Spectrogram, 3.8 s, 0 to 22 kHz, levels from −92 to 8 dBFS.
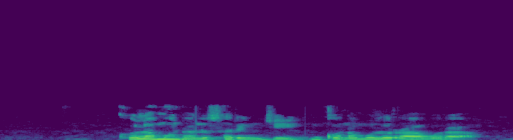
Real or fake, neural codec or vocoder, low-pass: real; none; 5.4 kHz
